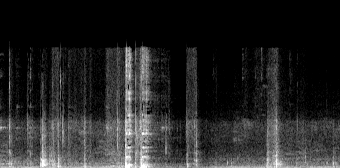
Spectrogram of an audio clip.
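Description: Red plastic push-down vegetable chopper being worked: scattered knocks and clacks of plastic as a slice is set on the blade grid and pressed through, the two loudest knocks coming close together near the middle. A steady low hum runs underneath.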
